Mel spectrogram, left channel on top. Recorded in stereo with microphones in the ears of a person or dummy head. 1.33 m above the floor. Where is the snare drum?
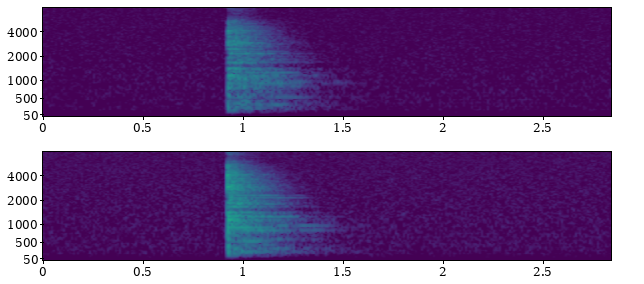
65° right (ahead or behind), 0.9 m.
